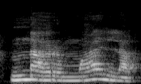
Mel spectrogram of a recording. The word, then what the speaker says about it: нормально: Нормально. О, not stressed. Pronounce it as A.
